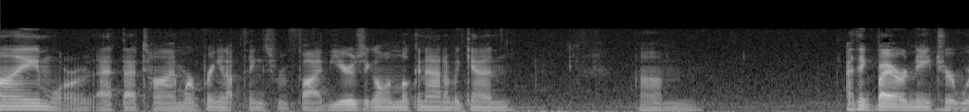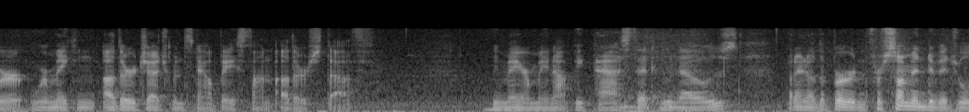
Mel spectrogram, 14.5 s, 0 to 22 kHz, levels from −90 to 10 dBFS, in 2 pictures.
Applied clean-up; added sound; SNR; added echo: none; Meow / Purr + Bowed string instrument; 18 dB; none.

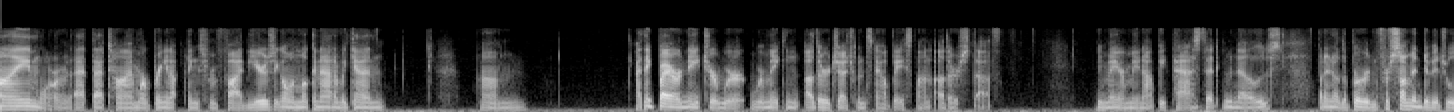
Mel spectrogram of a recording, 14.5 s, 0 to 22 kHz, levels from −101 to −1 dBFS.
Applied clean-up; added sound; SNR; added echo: neural diffusion model UNIVERSE++.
